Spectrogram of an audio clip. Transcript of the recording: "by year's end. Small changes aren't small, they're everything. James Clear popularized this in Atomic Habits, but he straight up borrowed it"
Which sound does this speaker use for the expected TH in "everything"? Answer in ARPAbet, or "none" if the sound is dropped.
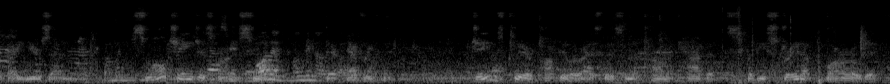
TH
